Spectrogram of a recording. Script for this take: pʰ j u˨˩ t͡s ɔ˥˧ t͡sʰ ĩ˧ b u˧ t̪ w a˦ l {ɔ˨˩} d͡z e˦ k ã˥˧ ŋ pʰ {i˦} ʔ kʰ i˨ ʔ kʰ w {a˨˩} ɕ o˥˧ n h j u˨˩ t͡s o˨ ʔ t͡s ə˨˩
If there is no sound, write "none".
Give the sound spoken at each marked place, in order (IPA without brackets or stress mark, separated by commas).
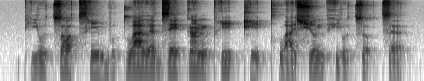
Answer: ə˨˩, i˦, a˨˩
